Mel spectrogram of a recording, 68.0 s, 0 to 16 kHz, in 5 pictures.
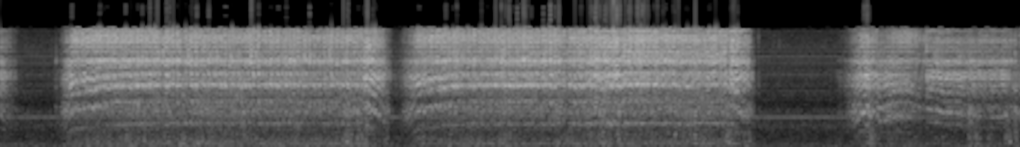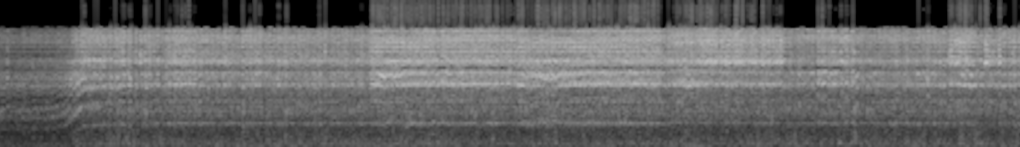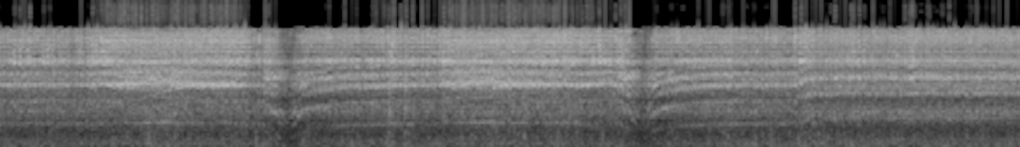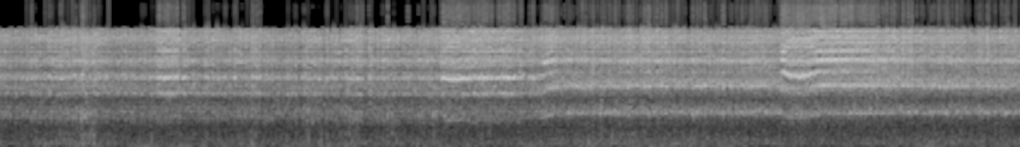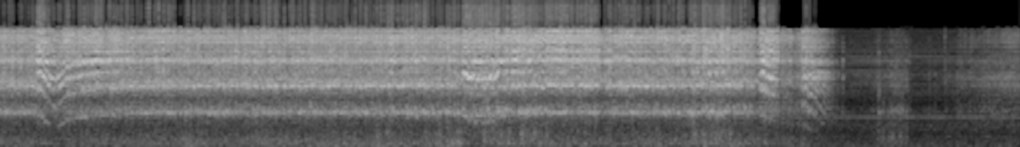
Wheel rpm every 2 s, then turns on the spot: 60, 160, 110, 160, 130, 30, 70, 130, 160, 160, 160, 160, 160, 160, 160, 130, 160, 140, 150, 190, 190, 190, 190, 190, 230, 230, 230, 200, 230, 230, 230, 230, 170, 20.
none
